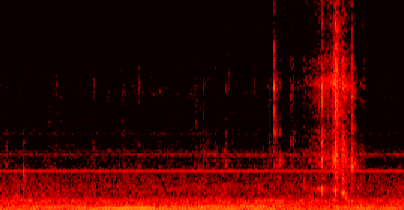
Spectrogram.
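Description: Someone chewing crisp raw apple, with a short burst of crunchy clicks about four seconds in.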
